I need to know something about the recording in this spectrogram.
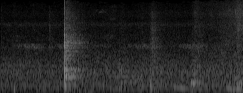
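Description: A single sharp knock just over half a second in, with faint insect chirping repeating steadily underneath.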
